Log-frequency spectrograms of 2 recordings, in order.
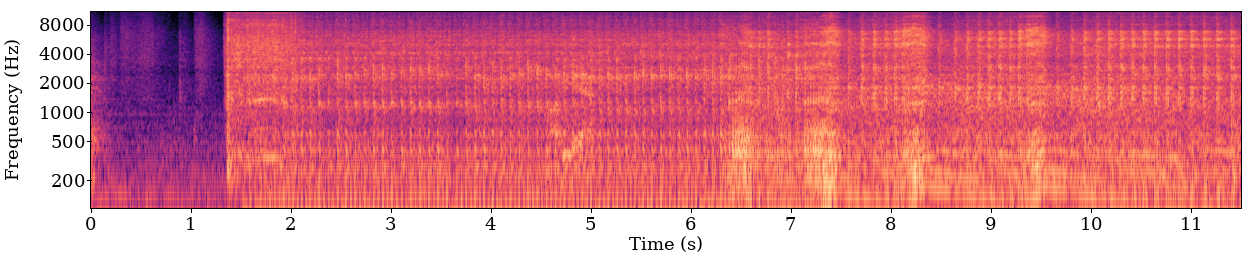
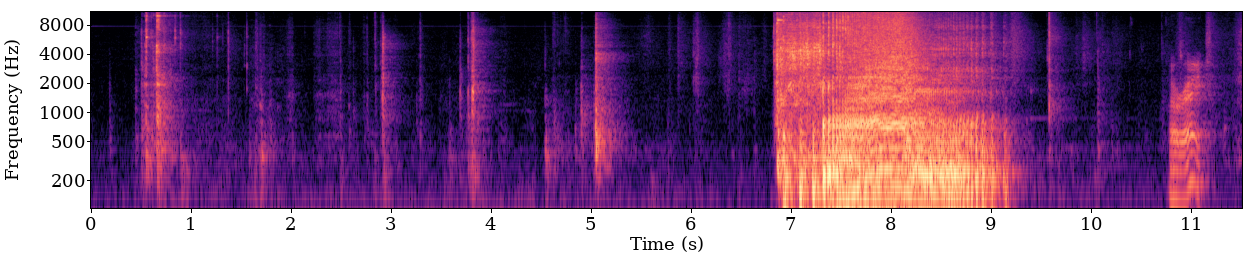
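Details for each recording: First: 2004 Kymco Super 9s 50cc liquid-cooled two-stroke scooter, after sitting over a year, exhaust cleaned again: fires right up into a crisp, buzzy idle with a few clean throttle blips; running normally. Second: 2004 Kymco Super 9s 50cc liquid-cooled two-stroke scooter, about 11,000 km, first test fire after top-end reinstall with exhaust and carb removed: scattered kicks and clicks, then a loud raw rasp for about two seconds as it fires, confirming compression.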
